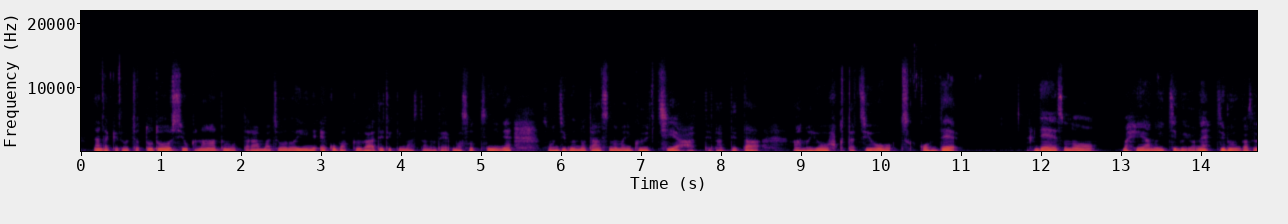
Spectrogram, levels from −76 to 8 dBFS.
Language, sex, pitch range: Japanese, female, 155-200 Hz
